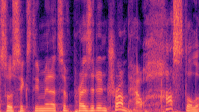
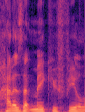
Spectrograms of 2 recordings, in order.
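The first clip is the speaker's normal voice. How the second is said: plain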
